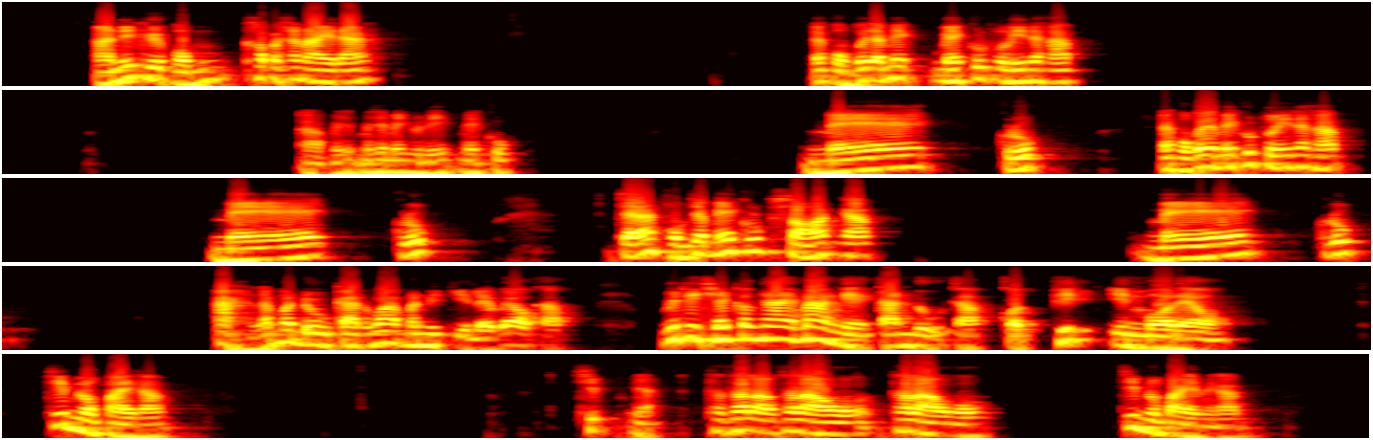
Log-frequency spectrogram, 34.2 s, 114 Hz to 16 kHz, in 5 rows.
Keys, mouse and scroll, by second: 0.8-1.1 scroll down 1, 1.8 middle click, 2.5 scroll down 1, 2.8 click, 3.5 click, 4.2 middle click, 5.1-5.6 drag, 6.3 right click, 7.1 click, 8.7 middle click, 9.3 ctrl+z, 9.9 click, 10.7 right click, 11.7 click, 12.9-13.9 drag, 14.5 right click, 15.5 click, 16.5 click, 17.4-18.1 drag, 19.2 right click, 20.1 click, 21.1 click, 21.8 middle click, 21.9-22.3 scroll down 1, 22.5 scroll up 1, 22.5 middle click, 22.7 scroll down 1, 23.4-23.7 scroll up 1, 26.5 click, 28.3-28.6 scroll down 1, 28.6 middle click, 29.2 shift+middle click, 29.9 shift+middle click, 31.8 click, 33.1-34.2 shift+middle drag.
